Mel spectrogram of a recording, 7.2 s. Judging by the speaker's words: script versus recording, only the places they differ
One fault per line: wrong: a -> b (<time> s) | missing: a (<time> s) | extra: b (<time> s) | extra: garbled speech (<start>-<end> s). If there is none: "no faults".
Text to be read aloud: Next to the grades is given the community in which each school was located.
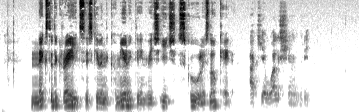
wrong: was -> is (4.0 s)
